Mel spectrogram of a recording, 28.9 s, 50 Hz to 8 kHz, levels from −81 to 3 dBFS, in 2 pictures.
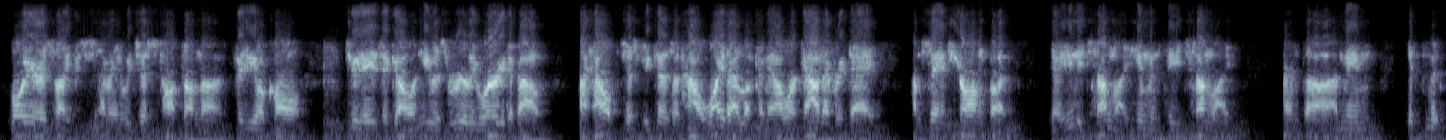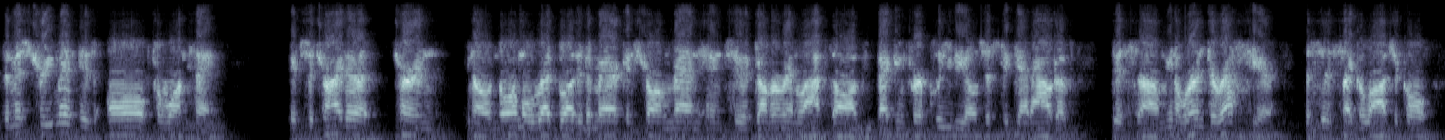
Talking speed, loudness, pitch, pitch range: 195 wpm, -21 LUFS, 115 Hz, 105-125 Hz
